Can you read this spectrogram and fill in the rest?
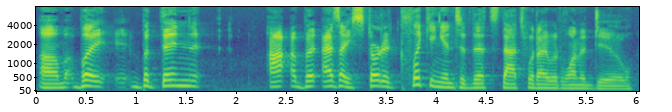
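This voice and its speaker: A man speaking as a podcast guest, reminiscing casually in a rambling, halting way that often circles back mid-sentence. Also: on the high side, expressive, a bit bright. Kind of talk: casual conversational interview, reminiscing.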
